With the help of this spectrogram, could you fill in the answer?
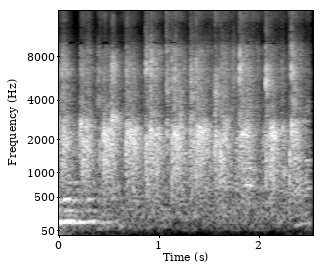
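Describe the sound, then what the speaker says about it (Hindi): A crowd of devotees claps loudly and steadily for a couple of seconds at an ISKCON Hyderabad sankirtan gathering, with a dense, even patter of hands. "ये जो कि हमारे जनार्दन प्रभु के लिए जोरदार ताली होनी चाहिए।"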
